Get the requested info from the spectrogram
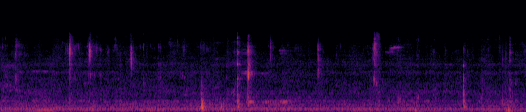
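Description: Close-up eating sounds: chewing crunchy green Indian mango slices, with scattered sharp clicks and crunches as a spoon scoops shrimp paste on a plate, over a steady low hum.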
